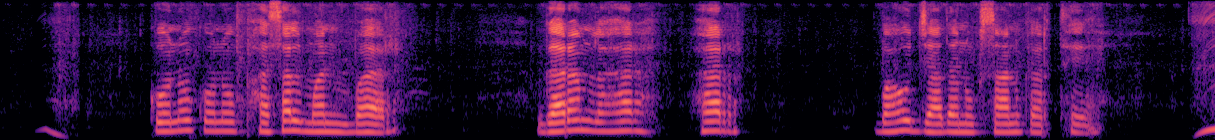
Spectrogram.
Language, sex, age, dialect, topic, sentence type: Chhattisgarhi, male, 18-24, Northern/Bhandar, agriculture, statement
